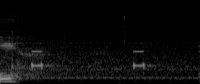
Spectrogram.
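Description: Yaesu FT-991A transceiver's touchscreen key beeps: two short electronic beeps about a second apart as keys are tapped on its on-screen keyboard.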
